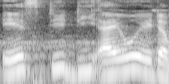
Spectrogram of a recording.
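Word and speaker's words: stdio: না স্টুডিও বলবা না এসটিডি মানে স্টুডিওটা এখানে এটা বলবা না বুঝছো এখানে স্টুডিও বলবা না এই এসটিডি আই ওটা বলবা তোমরা আবার এই ছবি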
